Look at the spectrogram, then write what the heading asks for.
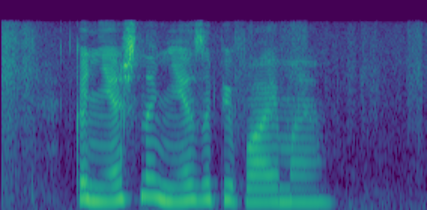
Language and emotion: Russian, neutral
